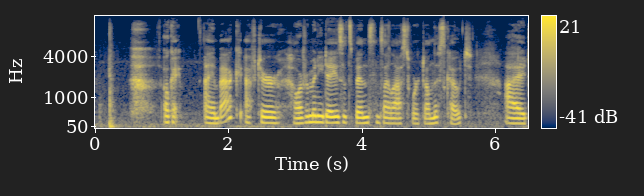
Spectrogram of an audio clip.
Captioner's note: sigh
